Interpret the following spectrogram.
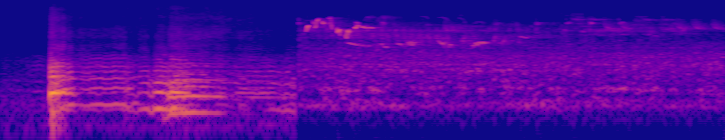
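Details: European hornet buzzing loudly and unevenly for about two and a half seconds, then the drone stops and faint chirping and rustling continue.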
